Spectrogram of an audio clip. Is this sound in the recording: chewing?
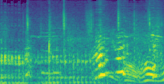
no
